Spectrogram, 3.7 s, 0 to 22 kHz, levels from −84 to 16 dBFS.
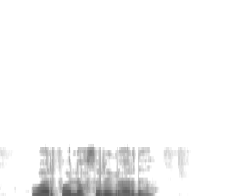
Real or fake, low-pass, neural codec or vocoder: real; 5.4 kHz; none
